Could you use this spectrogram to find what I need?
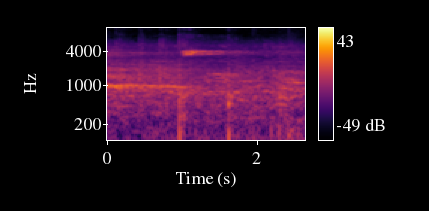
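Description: A volleyball is struck with a thump.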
